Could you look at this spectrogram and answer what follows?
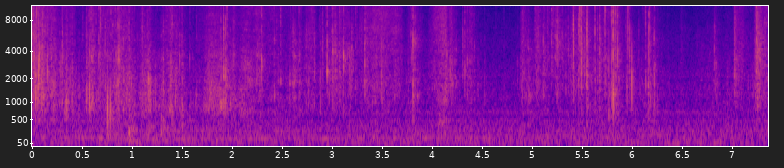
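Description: Plastic packets of diamond painting drills crinkling and rustling as they are handled and wrapped up. The crinkles come irregularly, busier in the first half, with a few sharper ones near the end.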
